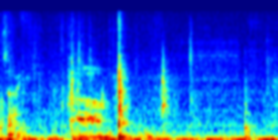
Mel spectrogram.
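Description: Faint, indistinct talk in a meeting room, with a few sharp clicks and knocks, about one every half second to second, over a steady low hum.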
